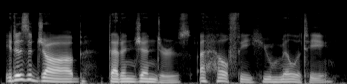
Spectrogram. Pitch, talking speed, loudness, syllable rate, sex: 130 Hz, 155 wpm, -20 LUFS, 4.9 syllables/s, female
